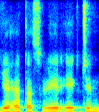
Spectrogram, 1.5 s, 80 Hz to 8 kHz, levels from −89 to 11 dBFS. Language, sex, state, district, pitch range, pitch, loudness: Hindi, male, Karnataka, Bangalore, 135-140 Hz, 140 Hz, -17 LUFS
